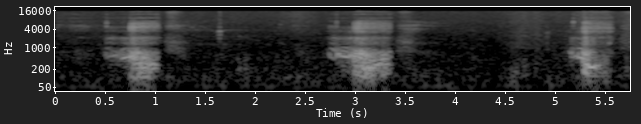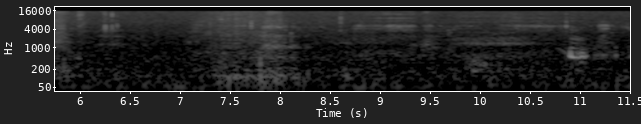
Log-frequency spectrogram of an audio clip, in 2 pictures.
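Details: Ten-week-old French Bulldog puppy sleeping with his tongue out, snoring in harsh raspy bursts about every two to two and a half seconds, three strong snores then softer, fading breaths and a small final snort.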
